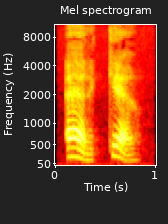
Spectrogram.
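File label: "ärke-", Swedish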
